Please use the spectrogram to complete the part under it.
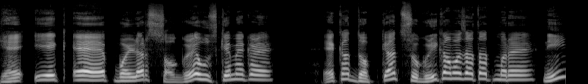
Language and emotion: Goan Konkani, surprised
